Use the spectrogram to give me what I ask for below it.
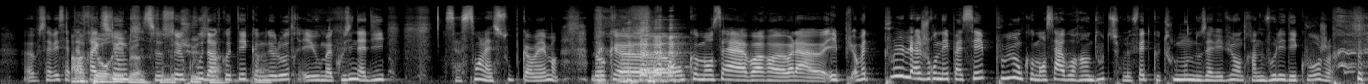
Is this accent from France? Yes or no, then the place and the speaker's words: yes; Grand Est, France; Et puis, moi, je suis de Champagne-Ardenne.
